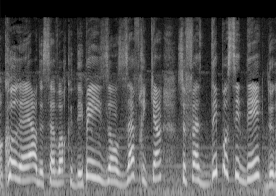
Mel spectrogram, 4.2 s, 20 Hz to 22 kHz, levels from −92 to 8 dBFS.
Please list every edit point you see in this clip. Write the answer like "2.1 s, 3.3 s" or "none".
1.3 s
